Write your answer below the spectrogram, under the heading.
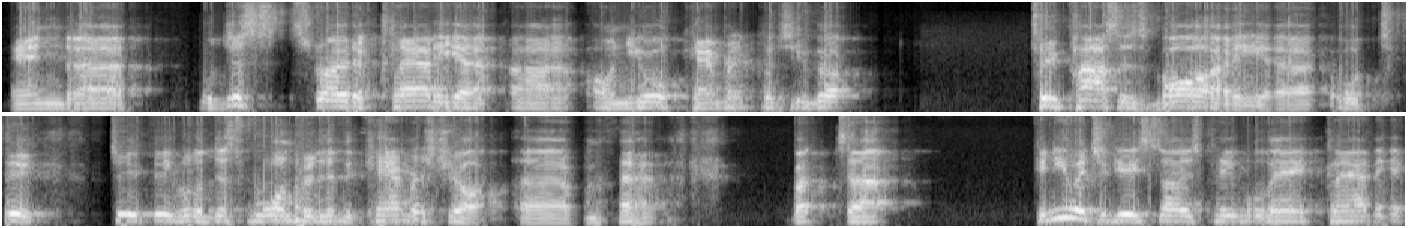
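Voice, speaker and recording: A man's voice: fairly high pitch, fairly even intonation, moderate pace, vocal fry, fairly bright tone, low-quality recording. A man hosting a live online panel, jokey and rambling with many fillers. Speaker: host.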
